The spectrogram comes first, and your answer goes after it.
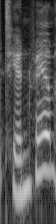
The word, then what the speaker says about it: Thien Pham: You told me how to say it and I said it wrong. You still said it right. All right. You said it right. Tinfam is perfect.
